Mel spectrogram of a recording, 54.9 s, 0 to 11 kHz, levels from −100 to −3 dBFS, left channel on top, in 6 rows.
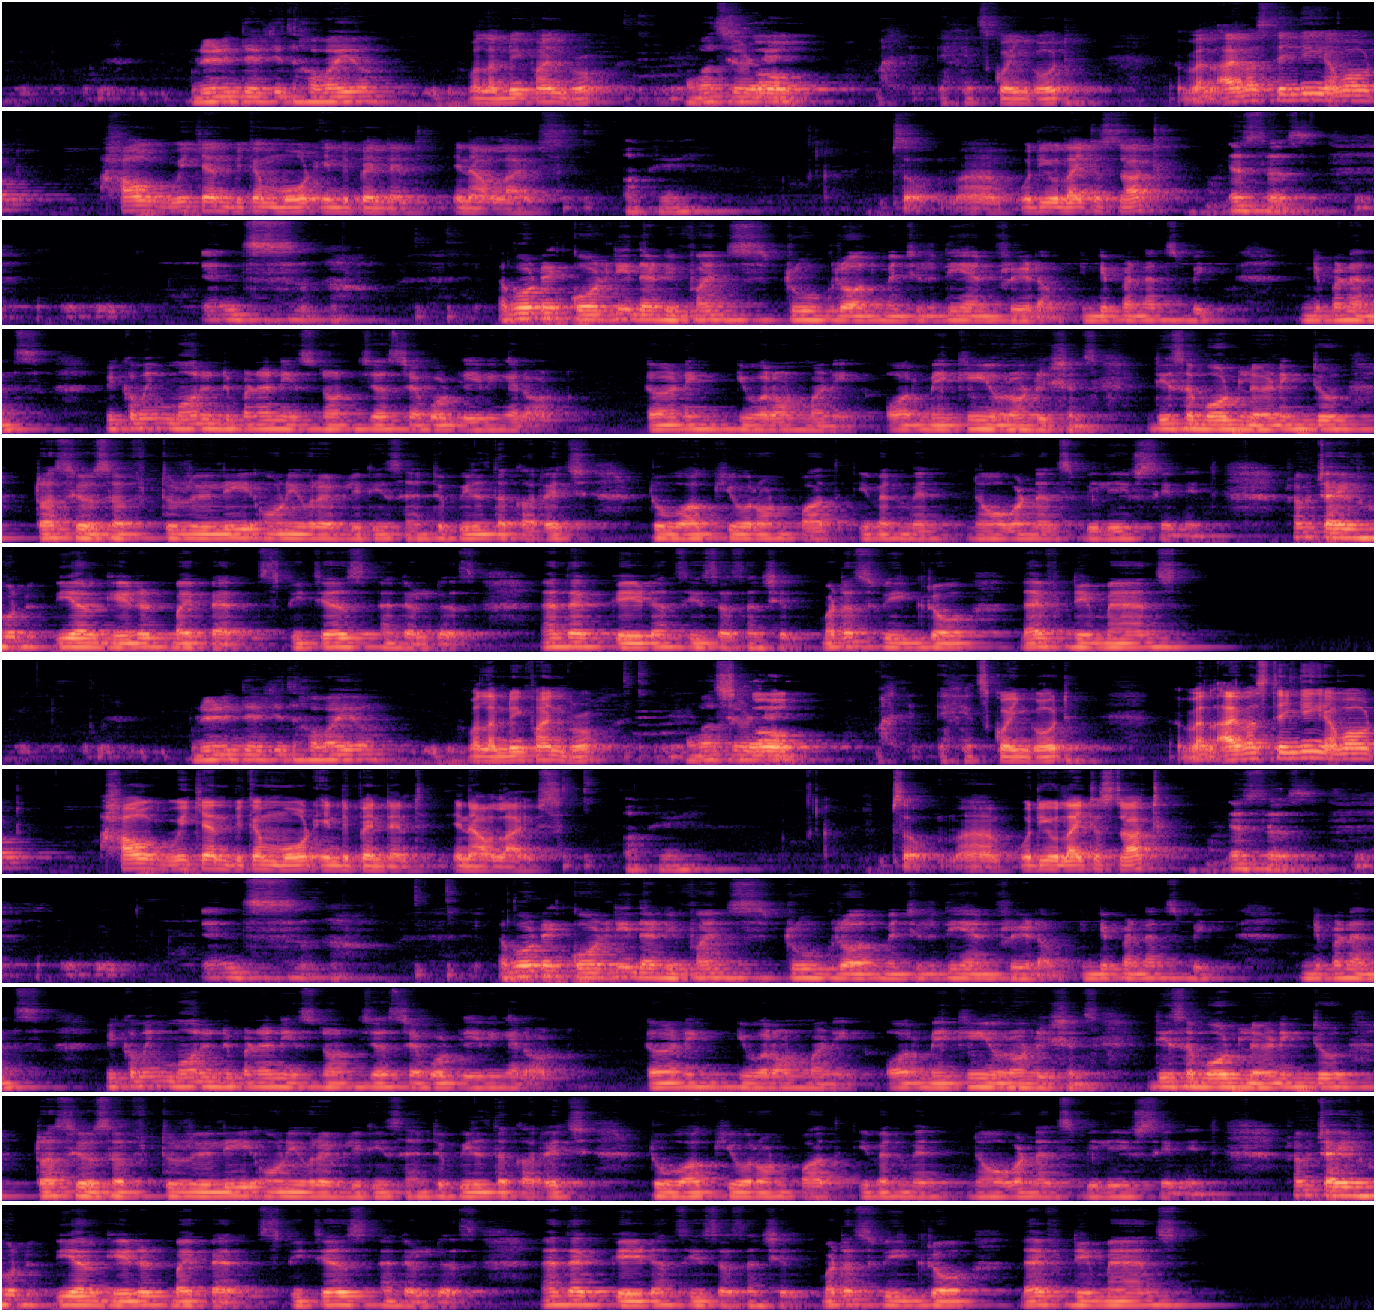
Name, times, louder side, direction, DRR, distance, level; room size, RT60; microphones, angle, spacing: voice 1, 1.3-2.6 4.6-5.3 13.3-13.8 16.3-16.4 17.2-17.9 19.6-20.7 21.6-27.7 28.1-31.1 31.7-53.6, equal, 10° left, 8 dB, 0.5 m, -33 dB
voice 2, 3.1-4.0 4.4-5.3 5.9-6.0 6.6-7.1 7.8-9.2 9.8-11.9 12.2-12.9 15.1-16.9 18.2-18.3 18.9-19.1, right 3 dB, 75° right, 9 dB, 0.5 m, -30 dB
9.5 x 5.9 x 3.0 m, 0.64 s
head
